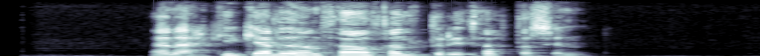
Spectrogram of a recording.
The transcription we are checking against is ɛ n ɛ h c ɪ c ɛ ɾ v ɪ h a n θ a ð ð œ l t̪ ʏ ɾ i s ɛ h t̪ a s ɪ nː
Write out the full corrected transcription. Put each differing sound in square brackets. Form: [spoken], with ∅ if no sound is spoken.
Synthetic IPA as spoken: ɛ n ɛ h c ɪ c ɛ ɾ [ð] ɪ h a n θ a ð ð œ l t̪ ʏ ɾ i [θ] ɛ h t̪ a s ɪ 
